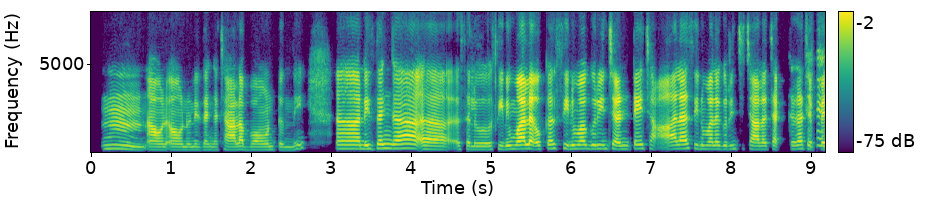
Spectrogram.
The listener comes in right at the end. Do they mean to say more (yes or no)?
no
